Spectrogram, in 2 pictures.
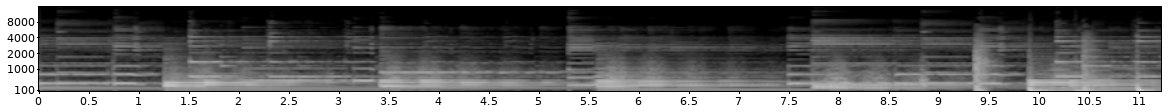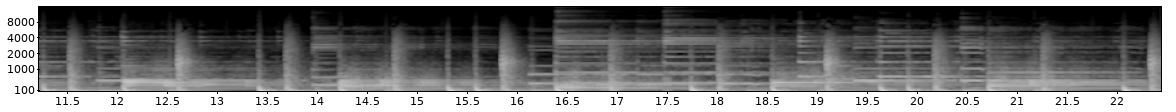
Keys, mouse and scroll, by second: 0.6 click, 1.4 click, 2.1 click, 3.1-5.7 typing, 7.4 click, 8.0 click, 8.9 click, 9.9 right click, 10.5 click, 11.4 click, 11.9 click, 12.6-14.0 typing, 15.4 click, 15.7 click, 18.3 click, 20.4 click, 21.6 click.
